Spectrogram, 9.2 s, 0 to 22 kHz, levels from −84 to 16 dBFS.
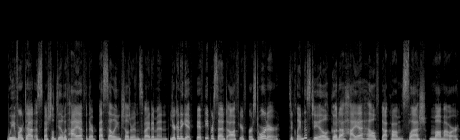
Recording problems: uneven, jittery; strongly; from 0.5 to 8.5 s

